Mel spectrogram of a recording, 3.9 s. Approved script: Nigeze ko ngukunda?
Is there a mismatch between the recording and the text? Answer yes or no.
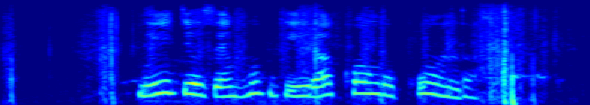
yes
